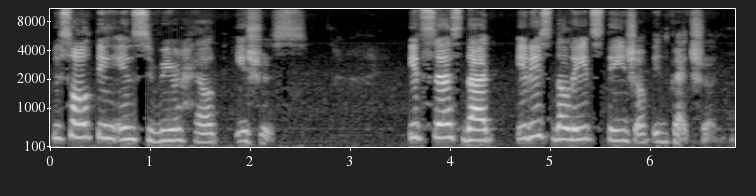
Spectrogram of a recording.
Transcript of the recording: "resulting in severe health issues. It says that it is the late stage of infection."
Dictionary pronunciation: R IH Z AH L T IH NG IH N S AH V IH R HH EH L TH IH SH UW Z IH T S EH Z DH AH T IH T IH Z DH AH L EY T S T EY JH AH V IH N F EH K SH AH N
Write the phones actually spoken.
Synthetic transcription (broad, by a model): R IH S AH L T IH NG IH N S AH V IH R HH EH L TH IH SH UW S IH T S EH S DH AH T IH T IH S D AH L EY T S T EY JH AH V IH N F EH K SH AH N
